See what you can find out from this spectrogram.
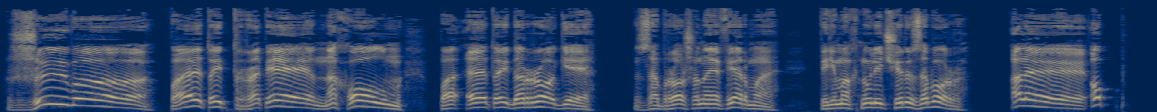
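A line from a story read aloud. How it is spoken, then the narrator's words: Furious roaring. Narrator (Russian): Саван де саркофаг взбеленился, разбушевался, взревел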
